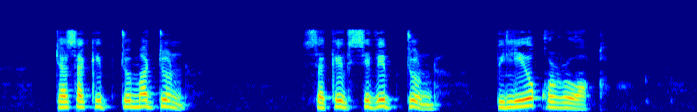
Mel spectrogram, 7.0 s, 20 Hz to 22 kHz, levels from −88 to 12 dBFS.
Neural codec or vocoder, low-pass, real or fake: none; 7.2 kHz; real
